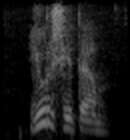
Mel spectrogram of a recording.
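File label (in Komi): "юрситӧм" Komi, male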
